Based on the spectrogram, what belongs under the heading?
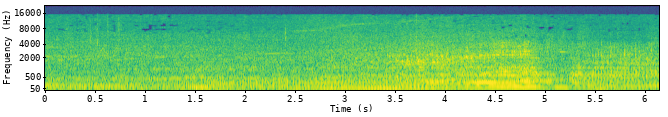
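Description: A motor vehicle's engine revving: its pitch climbs for a few seconds, drops sharply about five seconds in, then starts climbing again.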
